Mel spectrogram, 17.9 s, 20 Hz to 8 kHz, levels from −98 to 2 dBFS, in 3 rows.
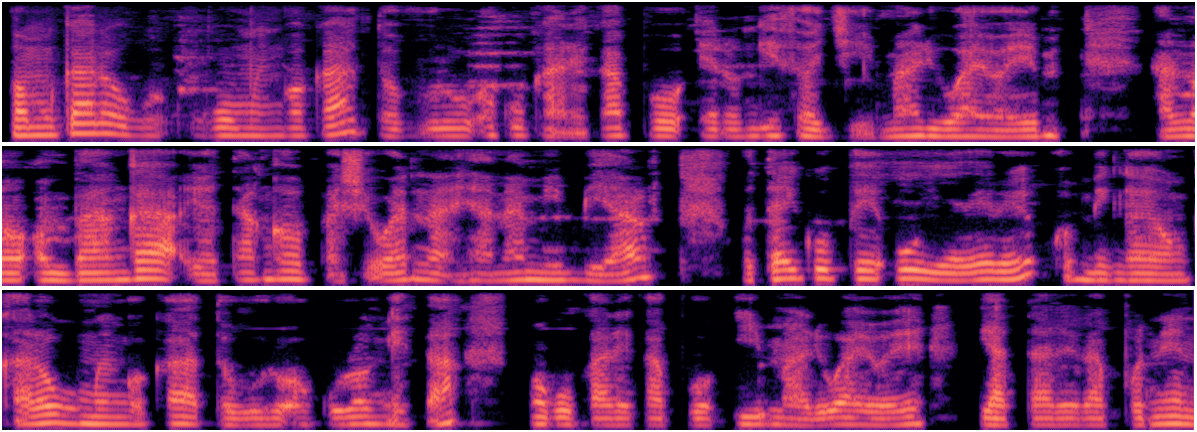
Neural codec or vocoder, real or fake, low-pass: none; real; 7.2 kHz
